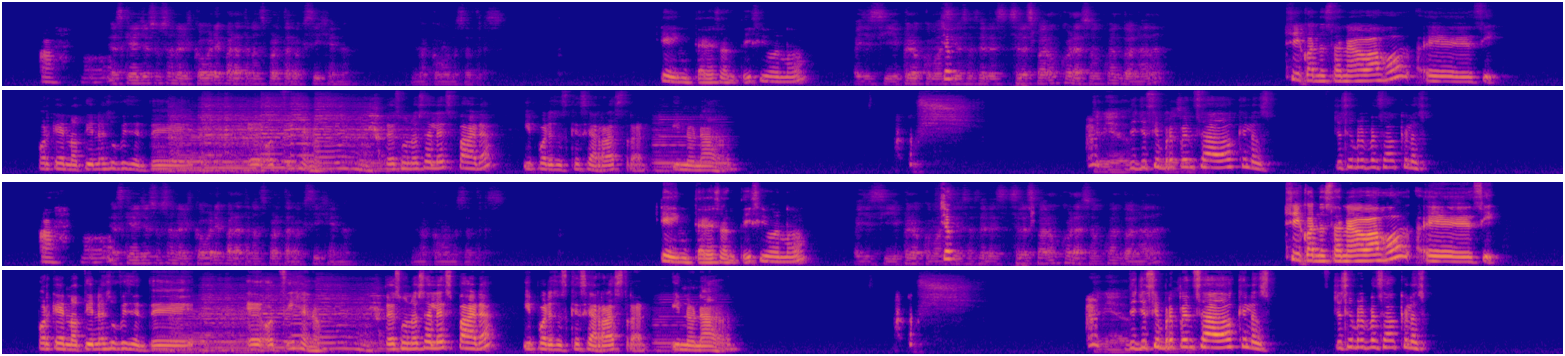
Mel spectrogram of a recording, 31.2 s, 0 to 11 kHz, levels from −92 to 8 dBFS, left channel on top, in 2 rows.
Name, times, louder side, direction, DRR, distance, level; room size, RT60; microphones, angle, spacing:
voice 1, 0.4-1.1 6.6-8.1 9.4-9.5 12.8-15.0 16.0-17.6 18.1-18.9 19.4-20.6 20.8-23.0 26.5-26.6 26.8-28.3 28.9-29.9, right 8 dB, 85° right, 0.3 m, -29 dB
voice 2, 1.1-3.5 4.1-5.0 8.5-11.6 24.7-25.3 26.5-26.9 27.2-27.5, left 2 dB, 45° left, 4.8 m, -48 dB
sound 1, 17.1-20.1 22.1-22.9, left 2 dB, 70° left, 3.9 m, -41 dB
8.1 x 5.3 x 3.8 m
head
